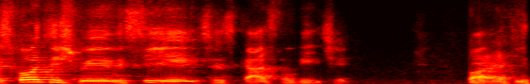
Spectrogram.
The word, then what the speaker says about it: Castelvecchi: Is it Castelvecchi? Well, that was my grandparents' name, and the Italian way to pronounce it is Castelvecchi because the C is pronounced that way.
